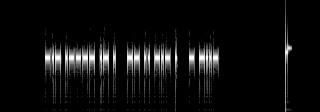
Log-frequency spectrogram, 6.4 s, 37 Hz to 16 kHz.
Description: Morse code, heard as a keyed tone, about 36 wpm, 700 Hz. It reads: K1AE MIKE TX
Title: K1USN SST QSO Practice - 35wpm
